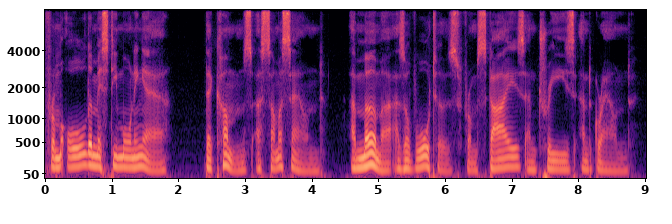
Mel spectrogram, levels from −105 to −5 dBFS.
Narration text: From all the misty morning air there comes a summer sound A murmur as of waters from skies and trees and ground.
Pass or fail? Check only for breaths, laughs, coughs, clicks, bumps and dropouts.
pass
